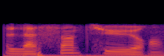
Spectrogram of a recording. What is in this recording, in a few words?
"ceinture", French pronunciation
